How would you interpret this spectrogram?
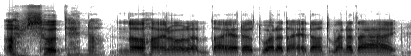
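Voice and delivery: high, strained panic without real volume; panicked mock scream. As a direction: whine it out like a terrified kid. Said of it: "Asir started to scream now".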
